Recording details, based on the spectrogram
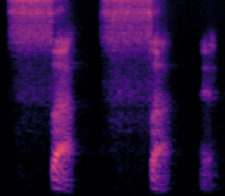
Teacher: Insa, insa. Posisi atau makhraj huruf sin adalah ujung lidah ketemu dengan gigi bagian atas.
